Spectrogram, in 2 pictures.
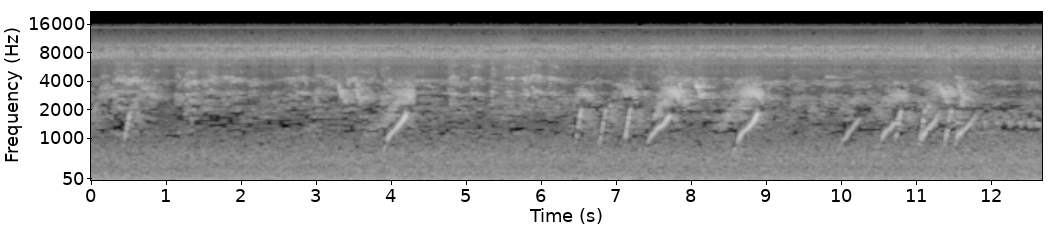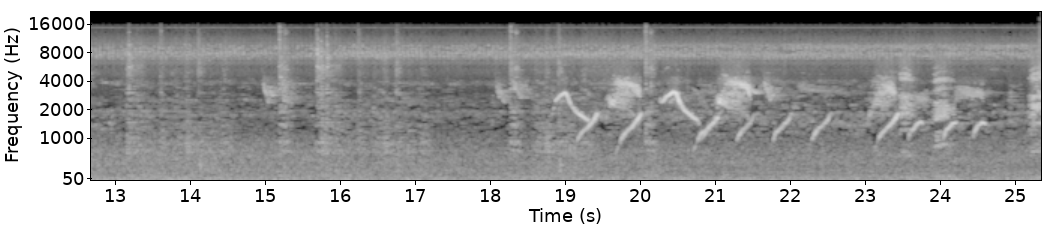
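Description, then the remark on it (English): A Spix's macaw (blue macaw) calls: short, rising squawks repeated in loose bursts over a steady background hum of crickets and insects. “And here are the sounds of the Spix's macaw.”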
